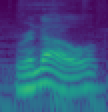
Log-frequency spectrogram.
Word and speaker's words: Renault: near future but either way here's the basics Renault which is pronounced like this is a French car company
